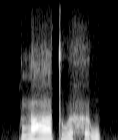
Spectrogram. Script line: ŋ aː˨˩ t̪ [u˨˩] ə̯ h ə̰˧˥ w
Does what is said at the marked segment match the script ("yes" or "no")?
yes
